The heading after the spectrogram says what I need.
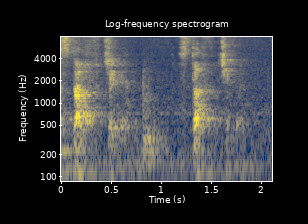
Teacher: Basically, there's too many consonants together, so the weak alveolar stop undergoes deletion.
